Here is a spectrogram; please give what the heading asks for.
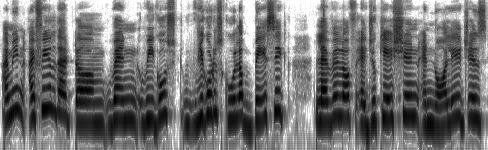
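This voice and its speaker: High-voiced young Indian woman debating. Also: a little mellow, no echo, studio quality. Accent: Indian English. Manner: assertive, quick to argue back. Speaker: panelist. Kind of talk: student panel discussion.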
